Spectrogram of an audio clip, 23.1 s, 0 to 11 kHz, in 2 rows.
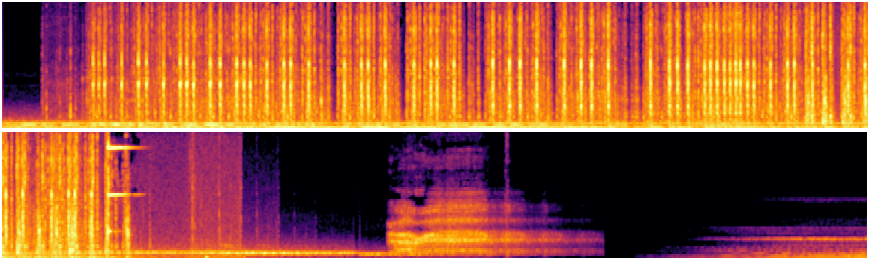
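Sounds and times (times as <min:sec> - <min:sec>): typewriter keys typing: 0:00.6 - 0:14.8.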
